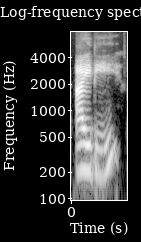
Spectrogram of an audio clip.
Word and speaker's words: Eide: So Jeanette Eide, last name is spelled E-I-D-E.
